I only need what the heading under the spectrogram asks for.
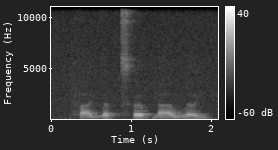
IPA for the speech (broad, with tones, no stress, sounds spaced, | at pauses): f aː˨˩ j l ɐ˥ t̚ t͡sʰ œː˥ p̚ j aː˨˥ w l ɐ˥ j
